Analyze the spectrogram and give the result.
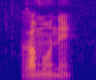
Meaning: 1. to sweep a chimney 2. to fuck
- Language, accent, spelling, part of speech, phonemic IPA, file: French, France, ramoner, verb, /ʁa.mɔ.ne/, LL-Q150 (fra)-ramoner.wav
